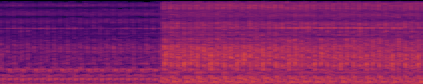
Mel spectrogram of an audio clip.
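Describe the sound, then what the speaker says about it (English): A swapped TDI diesel engine idling in a car, a steady low rumble that steps up to a louder, fuller roar partway through and then holds a constant tone. "So it's been idling for a while."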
